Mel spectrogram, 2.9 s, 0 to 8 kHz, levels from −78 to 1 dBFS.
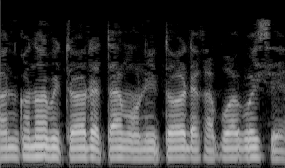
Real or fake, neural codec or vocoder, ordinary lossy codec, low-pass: fake; vocoder, 44.1 kHz, 128 mel bands every 256 samples, BigVGAN v2; MP3, 24 kbps; 7.2 kHz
